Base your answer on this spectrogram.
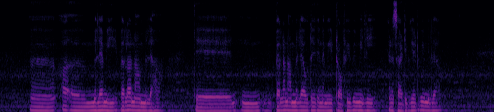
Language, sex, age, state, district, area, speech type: Dogri, male, 30-45, Jammu and Kashmir, Kathua, rural, spontaneous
